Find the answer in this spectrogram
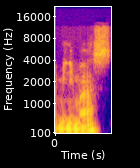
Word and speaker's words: minimus: Les había dicho que tuve un entrenamiento en Tailandia y, por ejemplo, ahí está Anopheles minimus, así se escribe, pero se pronuncia minimas, y el dirus, que es dirus.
